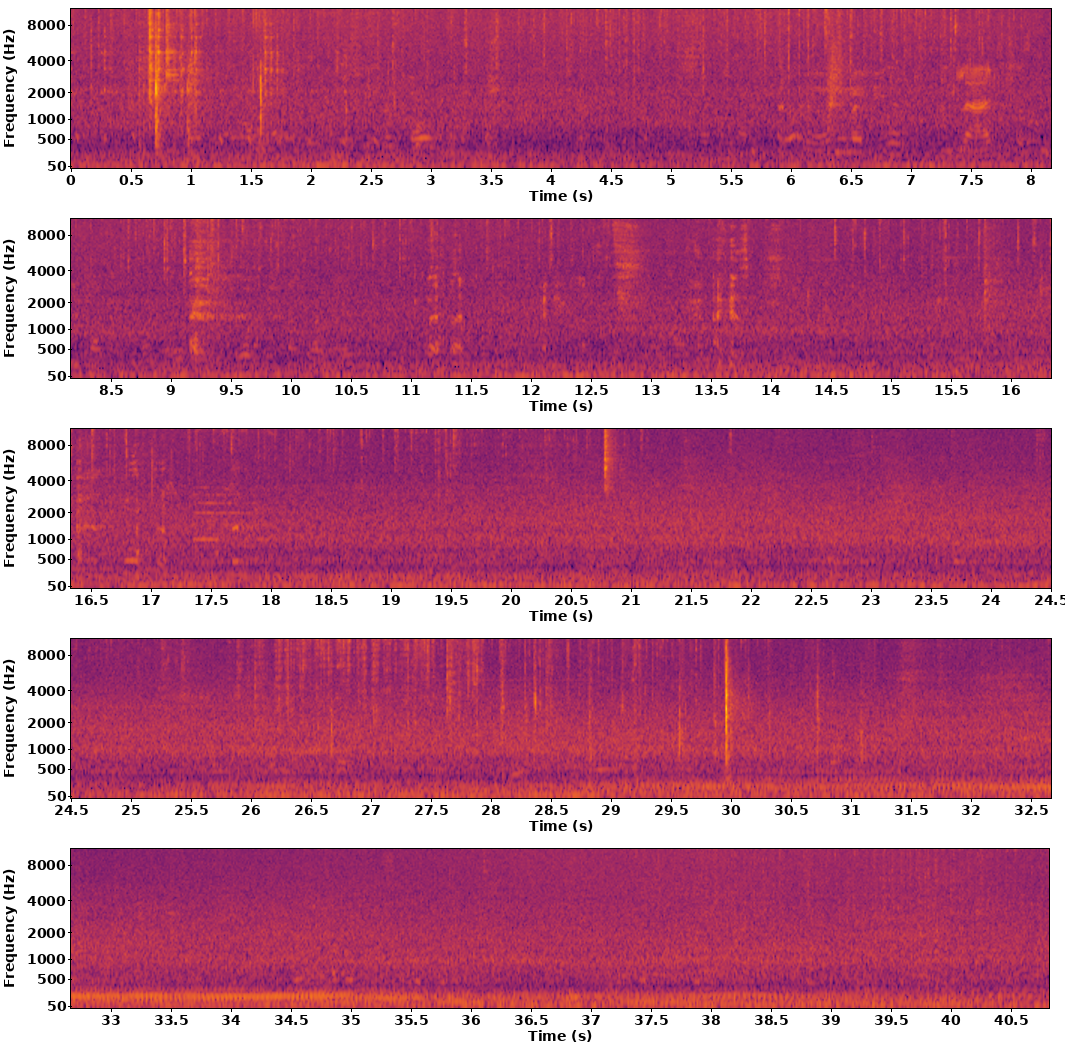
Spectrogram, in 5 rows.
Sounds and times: men chat a little 0.0 - 18.2

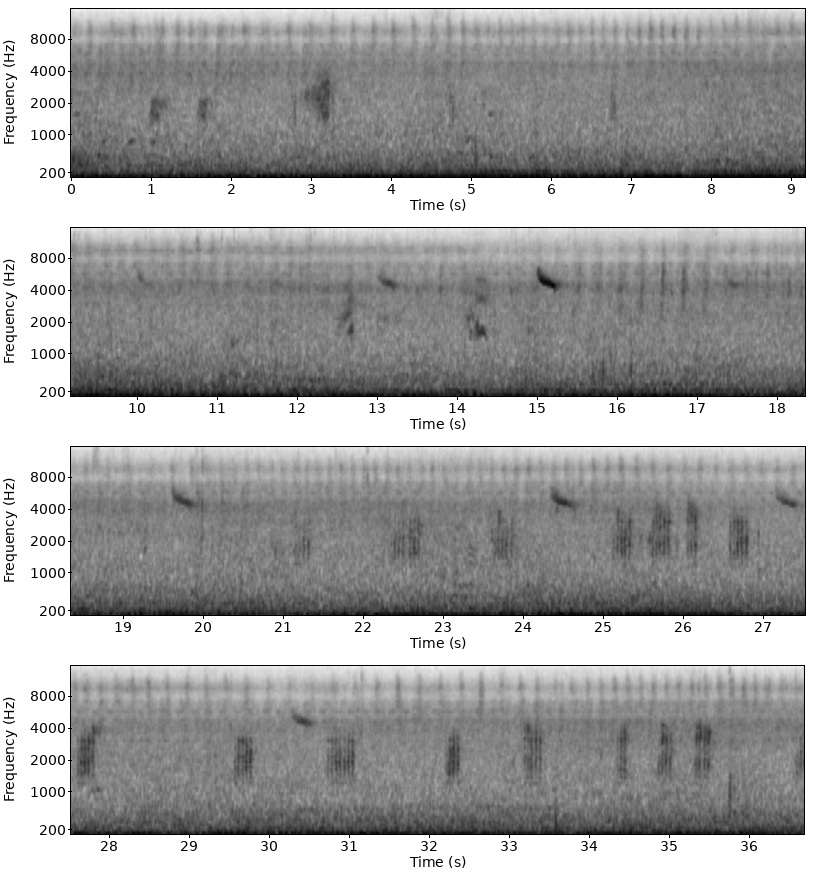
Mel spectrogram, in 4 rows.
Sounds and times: Birdsong 12.5 - 21.4

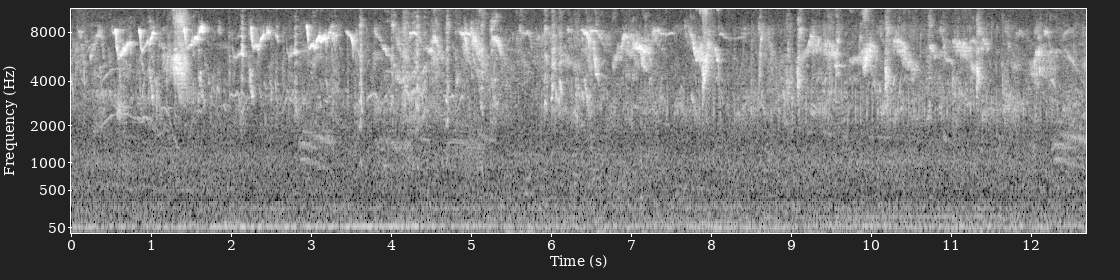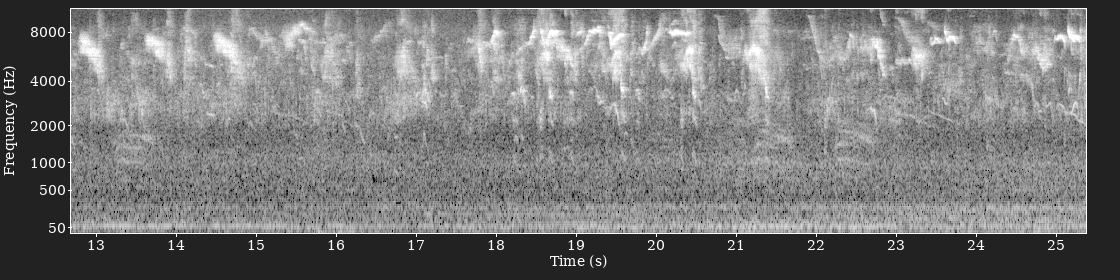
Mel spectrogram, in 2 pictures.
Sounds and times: birds 0.0 - 25.3

